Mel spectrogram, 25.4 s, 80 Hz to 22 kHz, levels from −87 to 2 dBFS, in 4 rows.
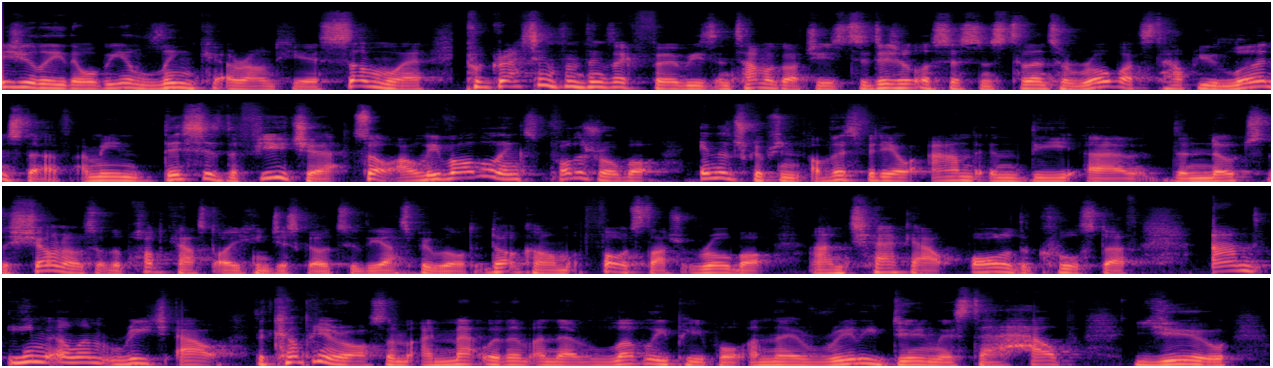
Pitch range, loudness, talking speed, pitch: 110-150 Hz, -28 LUFS, 245 wpm, 125 Hz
